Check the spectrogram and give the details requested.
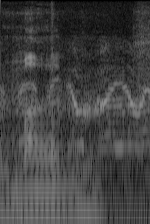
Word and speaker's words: Mun: It's pronounced mun. Yeah, for you Kerbal people it's mun.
